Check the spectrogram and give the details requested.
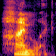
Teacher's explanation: And I think that second syllable, even though it's spelled with a CH, it's not a ch sound. It is more of a k sound.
